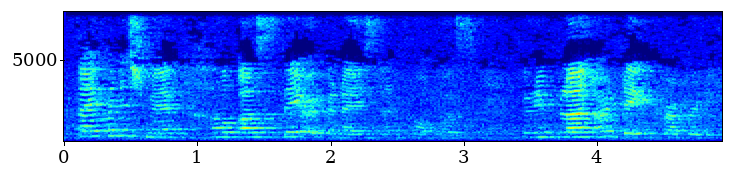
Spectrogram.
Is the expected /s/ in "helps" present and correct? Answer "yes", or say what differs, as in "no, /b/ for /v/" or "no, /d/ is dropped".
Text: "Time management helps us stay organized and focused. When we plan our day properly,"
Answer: no, /s/ is dropped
